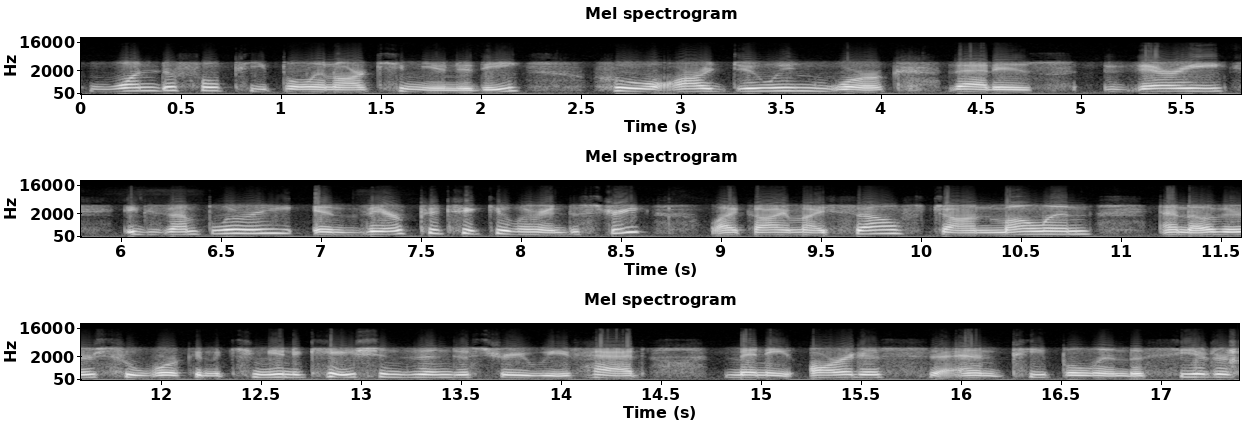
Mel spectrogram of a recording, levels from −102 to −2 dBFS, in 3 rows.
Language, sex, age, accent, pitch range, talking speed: English, female, 50-69, American, 165-225 Hz, 135 wpm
